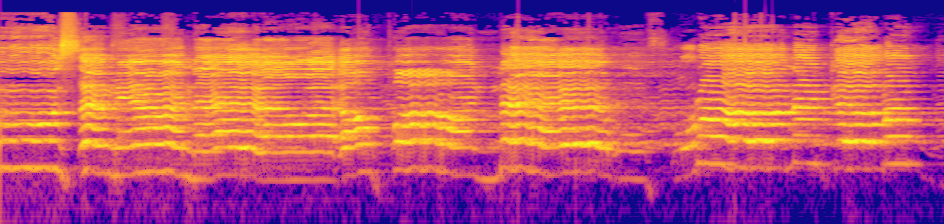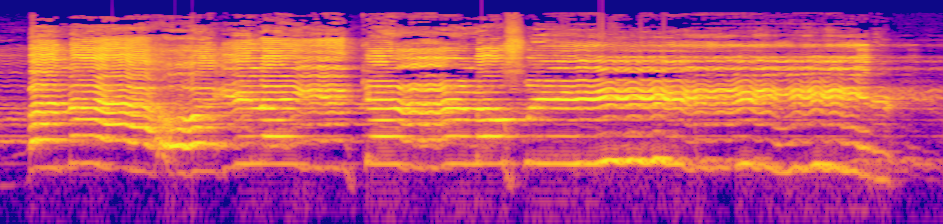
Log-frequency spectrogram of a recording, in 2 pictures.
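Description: A solo male reciter chants the Quran in the melodic, ornamented style of tajweed recitation. He holds long notes whose pitch wavers and winds, broken by a few short breaths, and the phrase closes near the end.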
